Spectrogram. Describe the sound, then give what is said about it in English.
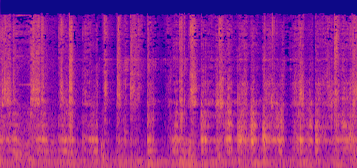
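A spoon or whisk stirs flour, sugar, baking powder, cocoa powder and salt in a bowl for a chocolate dessert, making a continuous gritty scraping and rubbing with quick, uneven strokes throughout. “Get a bowl, dump all of your dry ingredients in. So that's the flour, the sugar, the baking powder, and the cocoa powder, and the little pinch of salt. Once you're done, mix that all up.”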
